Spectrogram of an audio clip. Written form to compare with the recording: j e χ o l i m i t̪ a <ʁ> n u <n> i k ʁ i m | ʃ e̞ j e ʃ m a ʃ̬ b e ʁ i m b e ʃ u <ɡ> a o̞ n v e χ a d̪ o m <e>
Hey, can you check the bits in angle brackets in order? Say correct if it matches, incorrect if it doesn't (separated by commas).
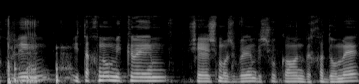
incorrect, incorrect, incorrect, correct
